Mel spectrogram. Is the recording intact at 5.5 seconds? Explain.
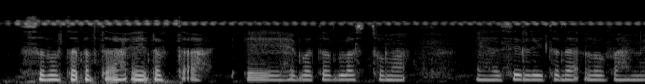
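No. From 1.82 s onward, right after "dhabta ah ee dhabta", the sound turns abruptly duller and about 5 dB quieter, with nothing above 7.6 kHz and a faint new noise floor. This is likely an input switched to a poorer device. The sudden step with no gap sets it apart from compression, which stays constant.

Throughout the clip there is also plainly audible AAC compression, with a smeared, warbling texture and nothing above 9.8 kHz. That fits low-bitrate AAC-LC at about 32 kbps.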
